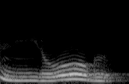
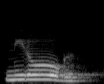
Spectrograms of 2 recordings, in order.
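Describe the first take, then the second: First: निरोग with a long ee, "nee-rog"; correct निरोग. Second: निरोग with a short i, "ni-rog"; mispronounced निरोग. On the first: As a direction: draw out both syllables of निरोग. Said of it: "शुद्ध होता है". (निरोग में लंबी ई, "नीरोग") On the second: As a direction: cut the first vowel of निरोग short. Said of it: "जबकि शुद्ध होता है". (निरोग में छोटी इ) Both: Shown as a demonstration.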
